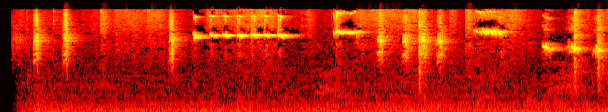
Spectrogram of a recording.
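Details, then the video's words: Kolibri ninja (sunbird) singing, a recording used as a tutor to teach other birds to sing; very high thin whistles, a long level whistle near the top held over a second, between sharp ticking chips and short bursts. "MASTERAN - Kolibri Ninja"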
